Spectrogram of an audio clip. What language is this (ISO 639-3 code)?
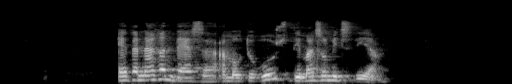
cat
